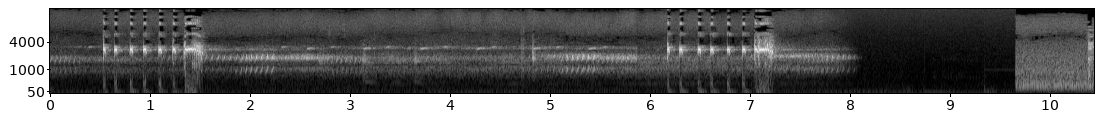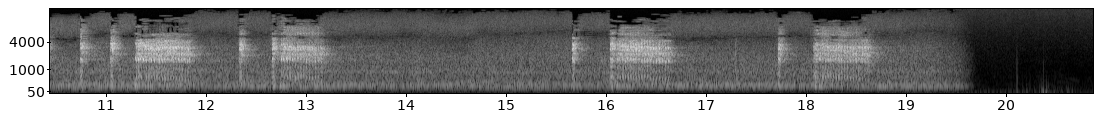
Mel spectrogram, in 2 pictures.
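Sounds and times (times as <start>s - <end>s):
King Rail kikir calls: 0.0s - 8.2s, 9.7s - 19.7s
Virginia Rail kikir calls: 0.0s - 8.2s, 10.3s - 14.0s, 15.5s - 19.7s.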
